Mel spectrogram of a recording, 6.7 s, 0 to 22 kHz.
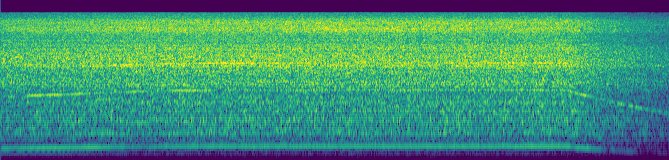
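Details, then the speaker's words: Hoover SC364 Vogue 1300 exclusive vacuum cleaner, unrestored, with old bag and filters, first run: motor spins up to a steady clean hum with a faint whistle, some air rushing and even airflow, no grinding or rattle; healthy motor. "that sounds fine that sounds pretty sweet so you know I'm uh quite happy with that obviously it's going to need I heard a bit of air rushing"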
